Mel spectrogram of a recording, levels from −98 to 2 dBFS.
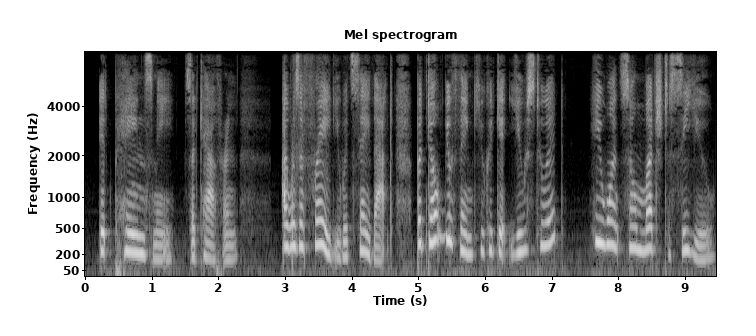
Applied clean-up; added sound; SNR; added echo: neural separator model SepFormer DNS4.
